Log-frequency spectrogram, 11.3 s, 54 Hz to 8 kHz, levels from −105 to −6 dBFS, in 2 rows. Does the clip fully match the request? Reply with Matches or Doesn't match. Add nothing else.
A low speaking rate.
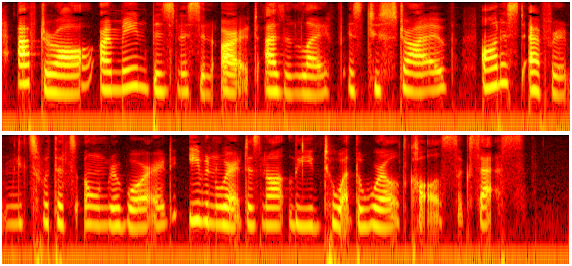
Doesn't match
